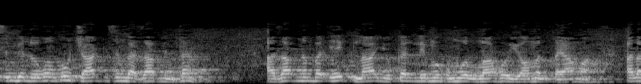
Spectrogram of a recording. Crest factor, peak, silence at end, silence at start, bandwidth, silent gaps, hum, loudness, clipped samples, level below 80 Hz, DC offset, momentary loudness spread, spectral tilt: 14 dB; -4 dBFS; 0 s; 0 s; 7.4 kHz; none; none; -20 LUFS; under 0.1%; -68 dBFS; under 0.1%; 6 LU; -8 dB/octave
